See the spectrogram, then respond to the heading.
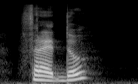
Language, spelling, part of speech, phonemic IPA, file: Italian, freddo, adjective / noun, /ˈfreddo/, It-freddo.ogg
